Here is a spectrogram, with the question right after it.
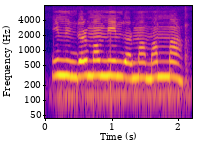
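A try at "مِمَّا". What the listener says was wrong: মিম এনে জবর হইতো না, মিম জের মি দেখো না, মিম জের মি। মাম্মা বিউমনা। মাম্মা বিউমনা, মাম্মা বিউমনা। এনে দুই আলিফ লম্বা হইবে। হ্যাঁ, হারা জবর থাকলে দুই আলিফ লম্বা হইবে।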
